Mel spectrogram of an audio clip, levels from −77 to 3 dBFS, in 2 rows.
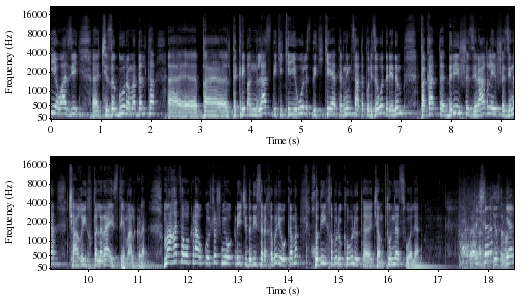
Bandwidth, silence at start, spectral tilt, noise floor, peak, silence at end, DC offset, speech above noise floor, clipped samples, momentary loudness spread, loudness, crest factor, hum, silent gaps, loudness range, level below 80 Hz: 16.5 kHz; 0 s; -6 dB/octave; -38 dBFS; 0 dBFS; 0 s; under 0.1%; 22 dB; under 0.1%; 6 LU; -17 LUFS; 16 dB; none; none; 1 LU; -34 dBFS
